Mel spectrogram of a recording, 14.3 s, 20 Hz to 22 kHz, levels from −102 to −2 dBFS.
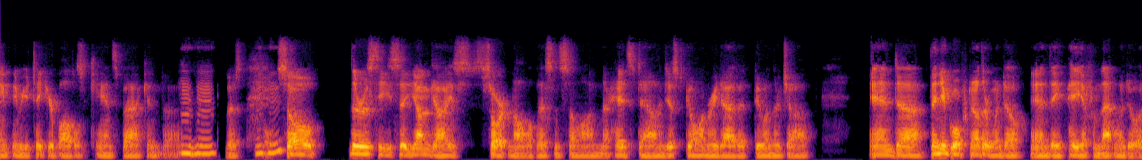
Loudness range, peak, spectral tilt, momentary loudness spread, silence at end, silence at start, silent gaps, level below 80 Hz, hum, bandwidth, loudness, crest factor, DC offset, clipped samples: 5 LU; -6 dBFS; -7 dB/octave; 12 LU; 0 s; 0 s; 4.23-4.27 s, 10.78-10.85 s; -66 dBFS; none; 7.8 kHz; -25 LUFS; 18 dB; under 0.1%; under 0.1%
